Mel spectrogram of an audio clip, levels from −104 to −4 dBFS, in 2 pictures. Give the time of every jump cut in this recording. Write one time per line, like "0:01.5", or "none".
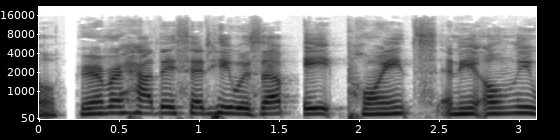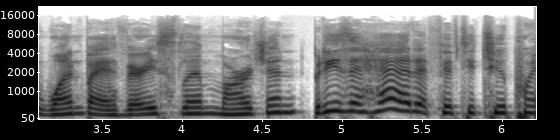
0:01.6
0:04.8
